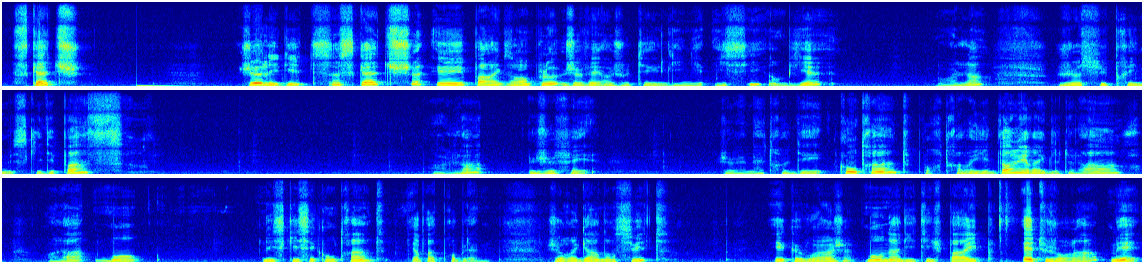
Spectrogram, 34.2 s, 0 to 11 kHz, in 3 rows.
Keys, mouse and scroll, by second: 1.3 click, 2.5 click, 5.0 click, 7.1 click, 9.3 click, 9.9 right click, 11.3 click, 13.7 click, 15.2 click, 15.8 right click, 17.0 click, 18.0 click, 19.7 click, 21.2 click, 22.5 click, 23.7 click, 27.3 click, 31.2 click, 32.7 space.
